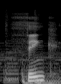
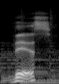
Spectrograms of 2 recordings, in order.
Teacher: TH in think and this, tongue lightly between the teeth. Air for think, voice for this.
